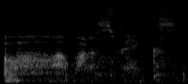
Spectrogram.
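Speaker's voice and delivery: slow whispered longing; whispered wistful wish. Real, not acted. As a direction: breathe the wish out slowly. Longing aside about a cat.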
